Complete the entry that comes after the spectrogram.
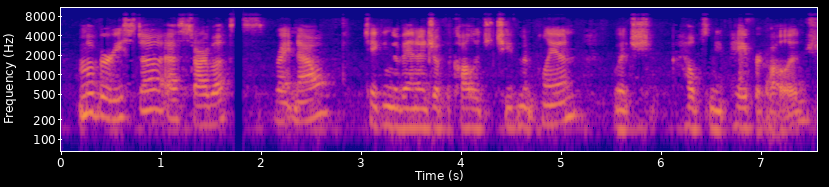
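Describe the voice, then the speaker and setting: A woman's very deep, low voice with an American accent, very wide pitch swings, very even loudness and a moderate pace, over noticeable background noise. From New England, western Massachusetts (Springfield). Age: 20s. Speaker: student. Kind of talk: self-introduction video.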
